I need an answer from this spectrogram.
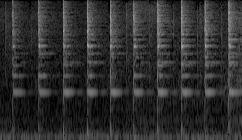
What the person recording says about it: suaranya nyaring hanya kayaknya ya apa ya jadi e suaranya itu e enggak panjang gitu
